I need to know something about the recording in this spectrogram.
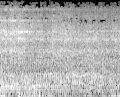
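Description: A train running past, heard as a steady rumble.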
